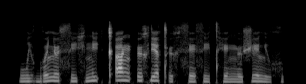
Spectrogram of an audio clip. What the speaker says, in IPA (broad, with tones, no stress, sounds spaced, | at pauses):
w i˨ ɡʷ e˨˦ l ø˧ s i˨ x n i˦ ʔ kʼ a˦ ŋ ʔ ø˦ x ɾʲ a˦ tʼ ʏ˨ x s e˨ s i˨ tʰ e˨ ŋ ø˨ ʃ e˧ l i˨ xʷ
